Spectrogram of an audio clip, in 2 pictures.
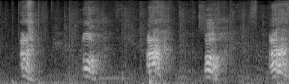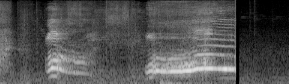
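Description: A young man shouts excitedly in short repeated bursts, close to a microphone.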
